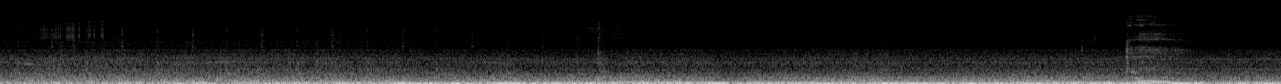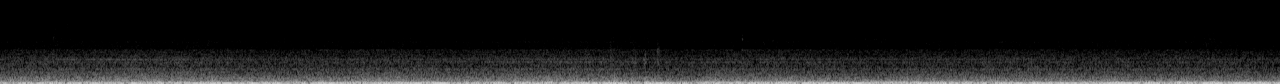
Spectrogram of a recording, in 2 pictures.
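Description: Steady low rumble of a car cruising the streets of Algoma, Wisconsin, engine and road noise from inside the cabin with a couple of brief clicks and no talking.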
